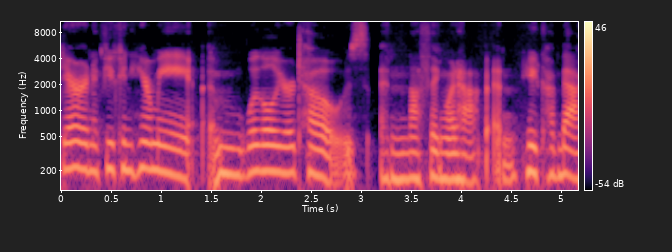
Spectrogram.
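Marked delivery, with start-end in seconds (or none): none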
